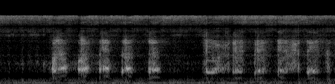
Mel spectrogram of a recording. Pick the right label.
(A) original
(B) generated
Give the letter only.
B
